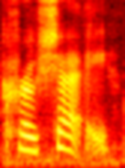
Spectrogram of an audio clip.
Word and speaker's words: crochet: and she's right that crochet rhymes with sleigh it also rhymes with Che but I don't know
